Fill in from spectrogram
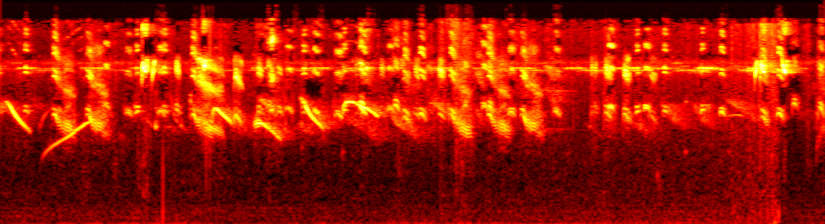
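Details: Captive green-winged saltator singing to rouse a cold, silent bird: a long run of quick downslurred whistled notes, densely layered and continuous, with a faint constant high-pitched tone beneath.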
